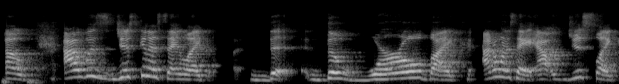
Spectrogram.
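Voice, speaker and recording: A young woman co-hosts a podcast in a loose, chatty way, filling her talk with "like." Her voice sits a little high and sounds bright. The room rings with echo. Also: expressive, measured pace. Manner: chatty, many "like" fillers. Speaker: podcast co-host. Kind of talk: casual podcast chat. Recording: echoey room.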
